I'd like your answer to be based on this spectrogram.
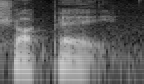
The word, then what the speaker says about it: Shakopee: Why did they add the O to that word, by the way? Shakopee. – You think it should be Shakpee? – It's Shakpee. – Shakpee? – Is how you announce it. pronounce that. – Oh, like why did they spelled it the way that you should spell it? But you're saying we add the O in the word. – Yeah, no, there's no O.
